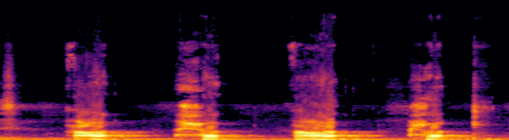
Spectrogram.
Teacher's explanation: دیکھیں ا ہ ا ہ، عین اور ح یہ دونوں ادا ہوتے ہیں گلے کے درمیانی حصے سے۔ دیکھیں کہاں سے آواز نکالیں گے، گلے کے بالکل بیچ سے، ع ح ع ح۔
